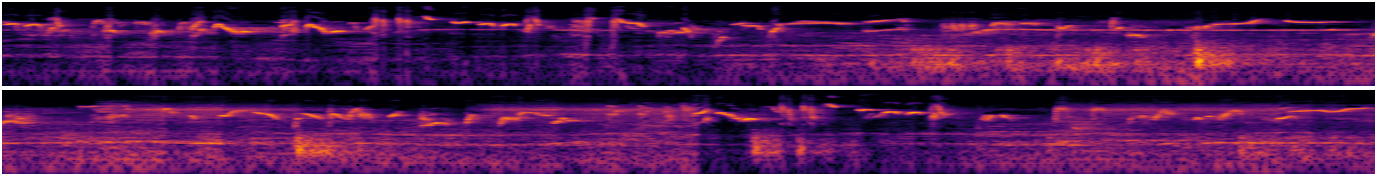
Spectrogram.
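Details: Oriental magpie-robin female, a home-kept bird luring males, in a long busy song of varied whistles, twitters and slurred notes, with a few held tones and a steady low background hum.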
